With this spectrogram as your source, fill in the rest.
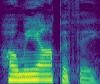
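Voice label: "homeopathy", American English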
